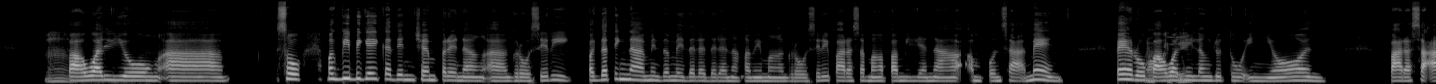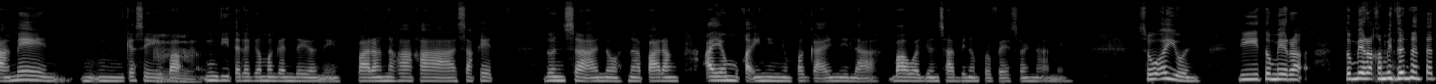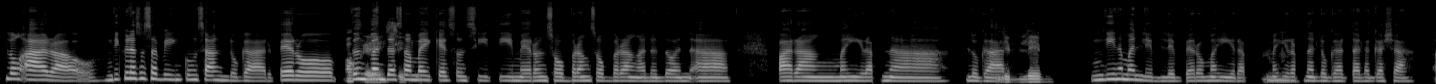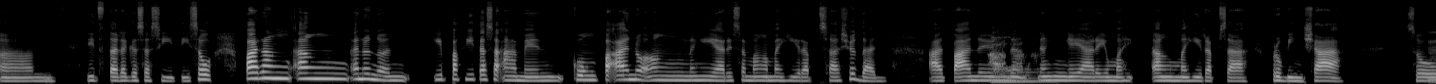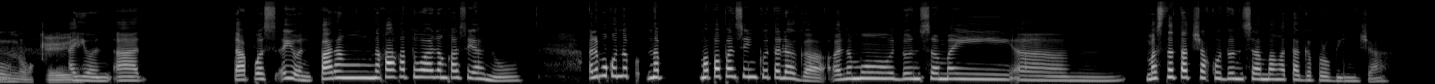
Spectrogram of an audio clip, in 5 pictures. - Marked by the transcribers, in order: laughing while speaking: "dun"
- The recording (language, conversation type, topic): Filipino, podcast, Ano ang pinaka-nakakagulat na kabutihang-loob na naranasan mo sa ibang lugar?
